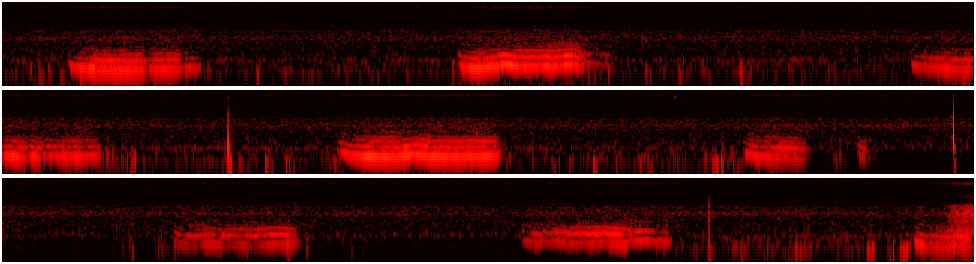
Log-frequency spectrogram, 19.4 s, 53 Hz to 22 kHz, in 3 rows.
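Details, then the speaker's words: Snoring from a cat sleeping under a white blanket: slow, regular, noisy breaths at about 23 a minute in a quiet room. The snore is often loud enough to hear from another room. "Lulu is snoring, and I'm going to try and capture it."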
